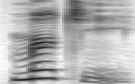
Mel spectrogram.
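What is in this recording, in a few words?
"murky", English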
